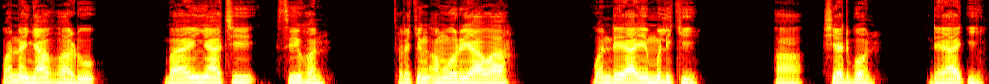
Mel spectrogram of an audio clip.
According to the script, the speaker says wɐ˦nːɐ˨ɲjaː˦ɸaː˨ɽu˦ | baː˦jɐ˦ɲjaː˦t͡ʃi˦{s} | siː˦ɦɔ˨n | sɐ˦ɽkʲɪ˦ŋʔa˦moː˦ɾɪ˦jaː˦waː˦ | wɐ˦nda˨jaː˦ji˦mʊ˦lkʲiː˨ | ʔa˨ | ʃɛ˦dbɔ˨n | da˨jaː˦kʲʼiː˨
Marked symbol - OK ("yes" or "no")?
no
